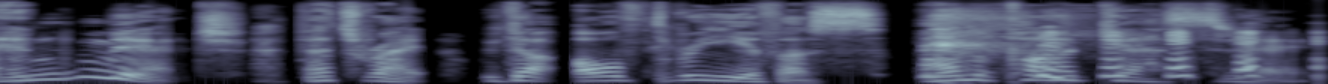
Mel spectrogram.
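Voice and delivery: high, hyped show announcer. Acted. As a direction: announce it like a host intro. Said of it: "I like your announcer voice".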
